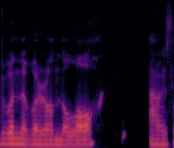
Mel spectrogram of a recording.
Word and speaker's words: loch: Well, the episode when they were on the lock, I was like, it's lock, not lock. It's lock.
